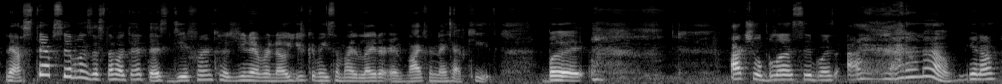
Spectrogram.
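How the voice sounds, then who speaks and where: A woman's voice: mid-range voice, animated, normal speed, a little mellow. A woman in her thirties chatting casually to her vlog viewers in a rambling, confiding way, calling them y'all. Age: 30s. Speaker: vlogger. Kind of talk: casual chat to camera. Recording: faint background noise.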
